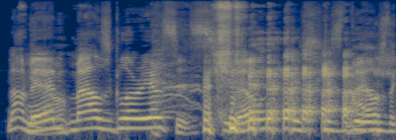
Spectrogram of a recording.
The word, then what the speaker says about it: Miles Gloriosus: And I'm like, no, it's not Miles Gloriosus. You still, like, if you're going to use Latin words, you still have to pronounce them like Latin in the show. No, you man, know? Miles Gloriosus.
